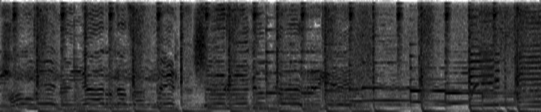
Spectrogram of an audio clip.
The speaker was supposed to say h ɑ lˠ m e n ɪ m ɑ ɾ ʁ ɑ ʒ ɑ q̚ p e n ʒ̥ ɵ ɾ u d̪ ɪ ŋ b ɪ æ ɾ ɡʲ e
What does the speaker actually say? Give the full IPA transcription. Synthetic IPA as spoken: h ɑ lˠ m e n ɪ ŋ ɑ ɾ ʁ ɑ z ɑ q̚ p e n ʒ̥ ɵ ɾ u d̪ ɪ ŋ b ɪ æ ɾ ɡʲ e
